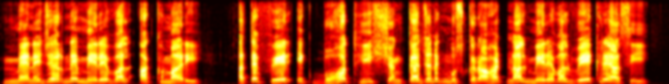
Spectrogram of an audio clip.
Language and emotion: Punjabi, disgusted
